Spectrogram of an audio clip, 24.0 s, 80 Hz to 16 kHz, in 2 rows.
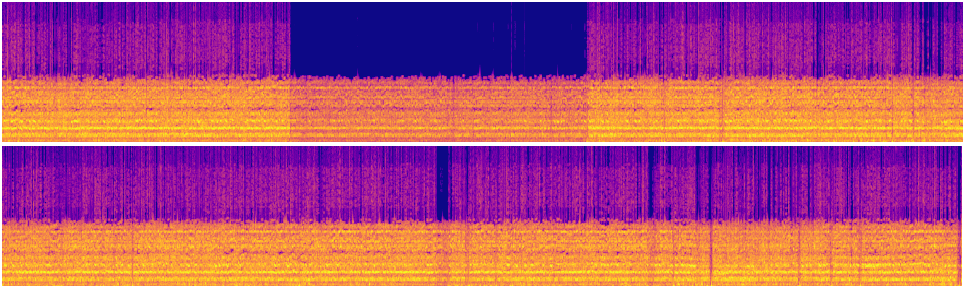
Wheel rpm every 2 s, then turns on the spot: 230, 230, 240, 230, 230, 230, 230, 230, 230, 230, 230, 230.
none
